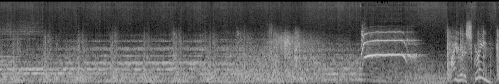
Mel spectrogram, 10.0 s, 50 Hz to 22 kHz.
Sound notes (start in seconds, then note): 7.2 screams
